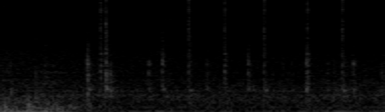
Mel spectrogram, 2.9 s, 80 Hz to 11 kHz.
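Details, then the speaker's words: VW Golf with no start and no instrument cluster, key held in crank: sharp dry clicks about three a second from the starter relay, with no cranking. The terminal 15 relay was not switching, and a new relay fixed it. "hear the starter motor clicking but no ignition."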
